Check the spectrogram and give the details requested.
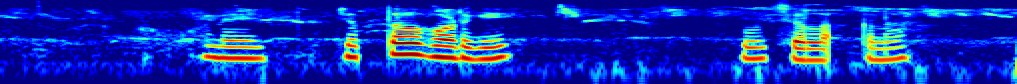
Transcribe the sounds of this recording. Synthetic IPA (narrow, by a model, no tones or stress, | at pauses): ɔnɛd͡ʒɔt̪ɔɦɔɽɡi | ut͡ʃala̰ʔkana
